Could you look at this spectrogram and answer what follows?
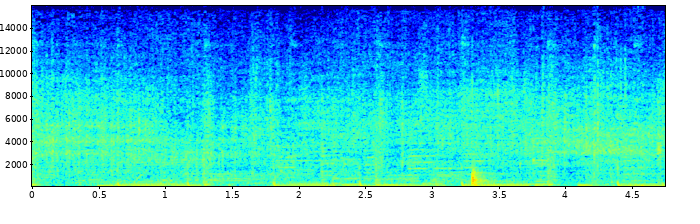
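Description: Sesame oil and egg sizzling on a hot flat-top griddle as chicken fried rice is made, a steady crackling fry with rhythmic scraping strokes of a spatula repeating every second or so, no voices.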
